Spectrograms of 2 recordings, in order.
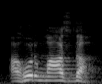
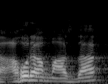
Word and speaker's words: Ahura Mazda: In Iranian, in Persian, you don't pronounce the S, you pronounce it as H.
